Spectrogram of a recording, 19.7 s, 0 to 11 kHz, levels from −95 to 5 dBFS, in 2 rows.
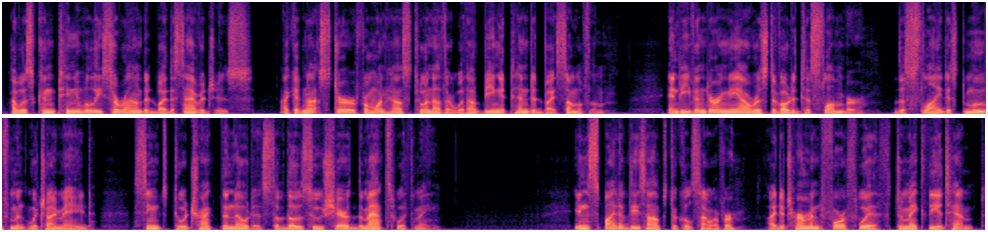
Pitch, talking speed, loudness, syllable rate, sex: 100 Hz, 190 wpm, -20 LUFS, 6.2 syllables/s, male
